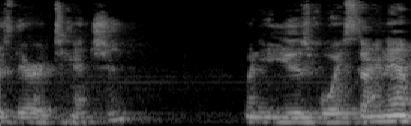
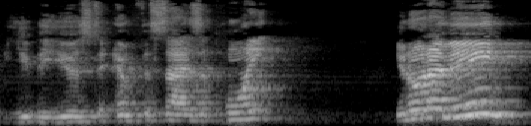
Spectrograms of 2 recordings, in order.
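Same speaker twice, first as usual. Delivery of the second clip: louder, rising to a high shout; loud demo; 4 semitones higher, 13 dB louder than usual. Shown as a demonstration. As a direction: build up to a loud call. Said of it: "speaking loudly".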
